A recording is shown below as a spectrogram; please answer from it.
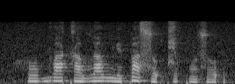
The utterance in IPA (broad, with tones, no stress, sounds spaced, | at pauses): h o˧ b w a˦ k a˧ w l a˦ w ŋ e˧ p a˥˧ s o˨ ʔ t͡ɕ o˨˩ k ɔ̃˨˩ s o˨ ʔ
